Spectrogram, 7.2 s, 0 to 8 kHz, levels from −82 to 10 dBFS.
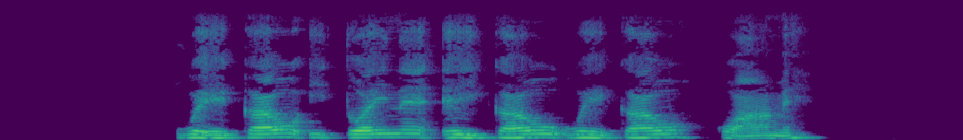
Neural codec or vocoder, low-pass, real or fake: none; 7.2 kHz; real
